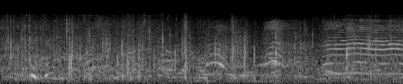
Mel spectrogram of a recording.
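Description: Several people's voices chattering at once, with footsteps crunching on a dirt path as a group walks. Near the end a high-pitched, wavering call, like a child shouting or singing out, rises above the talk.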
